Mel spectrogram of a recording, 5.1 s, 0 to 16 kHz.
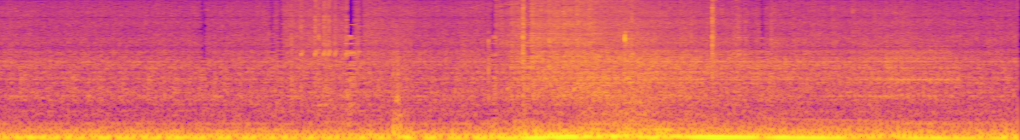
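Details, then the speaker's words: Volvo 740/240 at idle just after replacing a leaking fuel pressure regulator (fuel was coming from its vacuum hose): slightly uneven at first from leftover fuel in the manifold, then settles to a low, smooth, quiet idle rumble; normal idle. "it is much much smoother as i pick up right in the beginning there but I think that's because it was fuel in the manifold from prior to changing it out and then to settled right down"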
